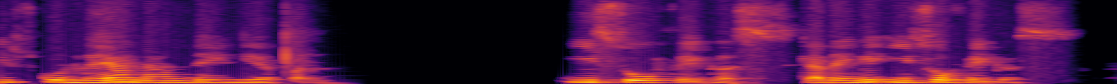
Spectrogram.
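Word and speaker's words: oesophagus: अभी तक आप उसको, आपको पता होगा फूड पाइप बोलते हैं, पर अभी इसको नया नाम देंगे अपन, ईसोफेगस। क्या देंगे? ईसोफेगस।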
